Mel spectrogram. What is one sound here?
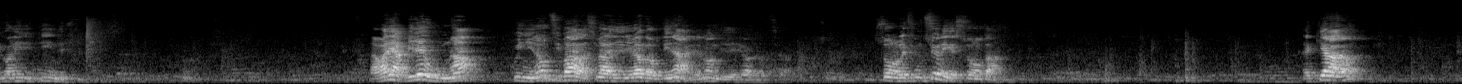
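A man lectures calmly in a room with a slight echo.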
